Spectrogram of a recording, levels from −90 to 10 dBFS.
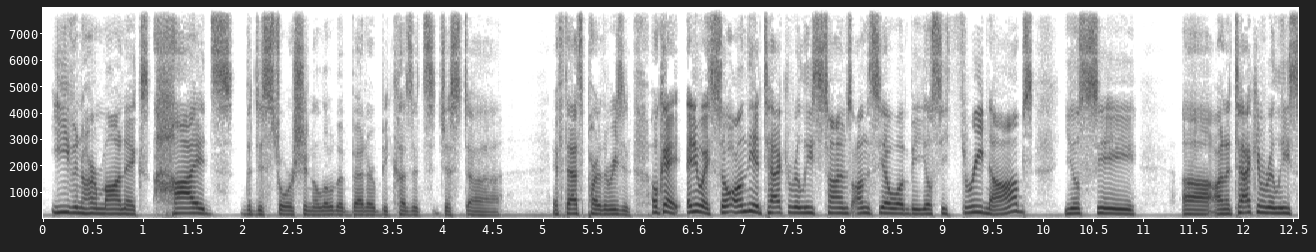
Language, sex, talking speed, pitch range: English, male, 200 wpm, 155-220 Hz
